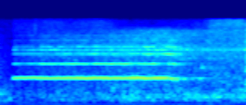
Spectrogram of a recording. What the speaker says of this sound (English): Is the train stopping?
